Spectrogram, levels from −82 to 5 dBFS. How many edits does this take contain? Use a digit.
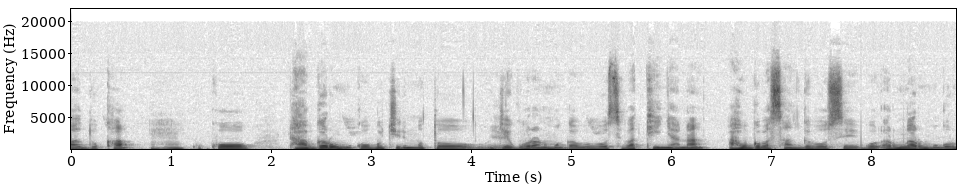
2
